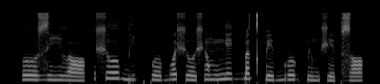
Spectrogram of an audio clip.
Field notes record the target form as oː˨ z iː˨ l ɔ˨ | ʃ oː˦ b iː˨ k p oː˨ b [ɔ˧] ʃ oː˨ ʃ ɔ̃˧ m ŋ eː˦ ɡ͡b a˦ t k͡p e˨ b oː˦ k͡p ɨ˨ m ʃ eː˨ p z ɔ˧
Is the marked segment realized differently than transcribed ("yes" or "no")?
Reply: no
